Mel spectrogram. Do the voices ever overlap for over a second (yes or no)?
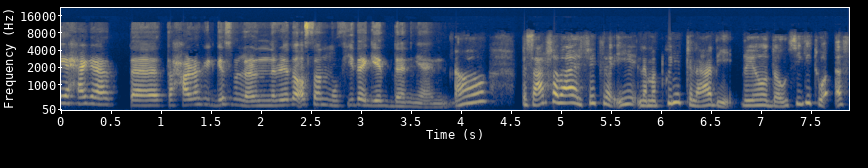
no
